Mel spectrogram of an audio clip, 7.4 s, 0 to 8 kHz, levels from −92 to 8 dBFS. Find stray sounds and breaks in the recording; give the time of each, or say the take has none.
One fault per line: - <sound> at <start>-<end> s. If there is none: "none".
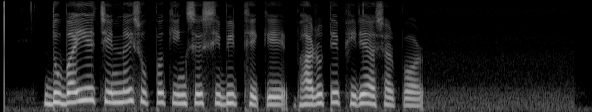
none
